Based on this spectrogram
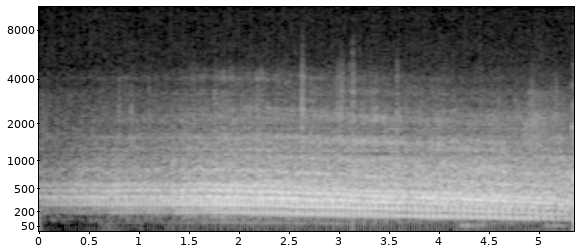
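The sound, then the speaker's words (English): A bus engine rumbles steadily, swelling in loudness as it revs and pulls away, its low drone holding for several seconds with no voices. “I just missed my bus.”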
